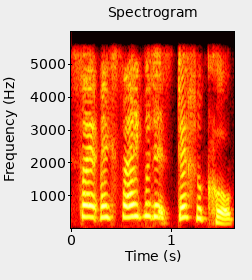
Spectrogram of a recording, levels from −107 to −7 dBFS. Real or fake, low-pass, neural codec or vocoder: fake; 5.4 kHz; codec, 16 kHz, 1 kbps, FreqCodec, larger model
